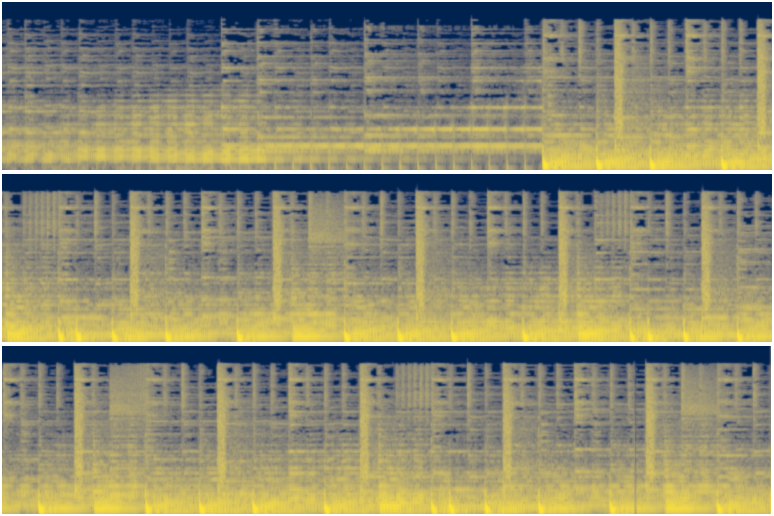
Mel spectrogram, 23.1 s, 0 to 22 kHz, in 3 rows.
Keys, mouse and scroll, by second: 1.4 Escape, 16.2 Escape.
